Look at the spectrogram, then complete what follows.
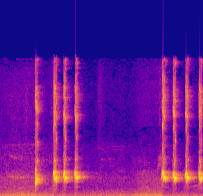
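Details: Female sooty-headed bulbul calling the male, a lure: two groups of four clear, evenly spaced chirps separated by a pause of over a second, faint hum behind.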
